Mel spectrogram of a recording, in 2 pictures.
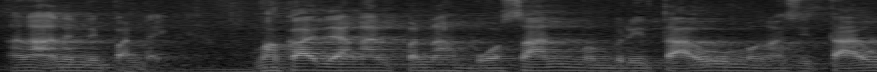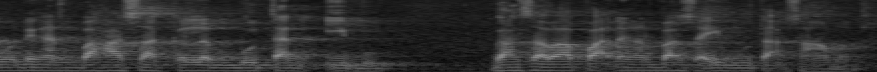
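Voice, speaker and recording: A man's voice: sits low, fairly even intonation, a little fast. Male preacher, comic storyteller, live in a reverberant hall with faint noise. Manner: joking storyteller who acts out dialogues. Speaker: Islamic preacher. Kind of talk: humorous sermon. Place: large hall with an audience.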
